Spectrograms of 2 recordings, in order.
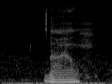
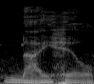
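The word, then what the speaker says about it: Nihil: let me know like is it nle or Niel Nile Nile okay there there are some narrators that like to go Nill but it's yeah it's NY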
